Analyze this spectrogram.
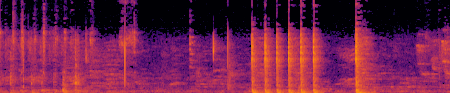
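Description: Wooden churner (ravi) knocking against a steel pot as buttermilk is churned, in quick irregular clicks. After a lull, a steel ladle clinks against the pot in a fast run of about seven knocks, then one louder knock.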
